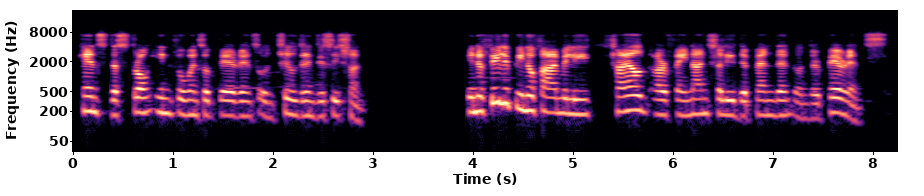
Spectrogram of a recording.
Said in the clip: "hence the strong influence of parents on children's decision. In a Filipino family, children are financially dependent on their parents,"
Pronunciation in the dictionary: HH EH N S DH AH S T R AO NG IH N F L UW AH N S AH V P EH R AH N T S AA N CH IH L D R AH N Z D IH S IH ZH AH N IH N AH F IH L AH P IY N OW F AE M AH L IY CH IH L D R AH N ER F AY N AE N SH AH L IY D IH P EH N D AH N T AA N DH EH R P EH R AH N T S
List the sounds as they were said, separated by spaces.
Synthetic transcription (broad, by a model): HH EH N S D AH S T R AO NG IH N F L UW AH N S AH V P EH R AH N T S AA N CH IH L D R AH N D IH S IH SH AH N IH N AH F IH L AH P IY N OW F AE M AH L IY CH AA L D AH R F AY N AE N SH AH L IY D IH P EH N D AH N T AA N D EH R P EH R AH N T S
